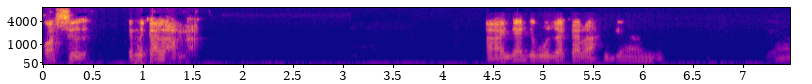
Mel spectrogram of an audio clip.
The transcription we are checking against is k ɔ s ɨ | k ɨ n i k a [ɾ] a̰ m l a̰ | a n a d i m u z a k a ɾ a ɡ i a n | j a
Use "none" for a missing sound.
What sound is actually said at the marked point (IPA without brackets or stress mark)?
l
